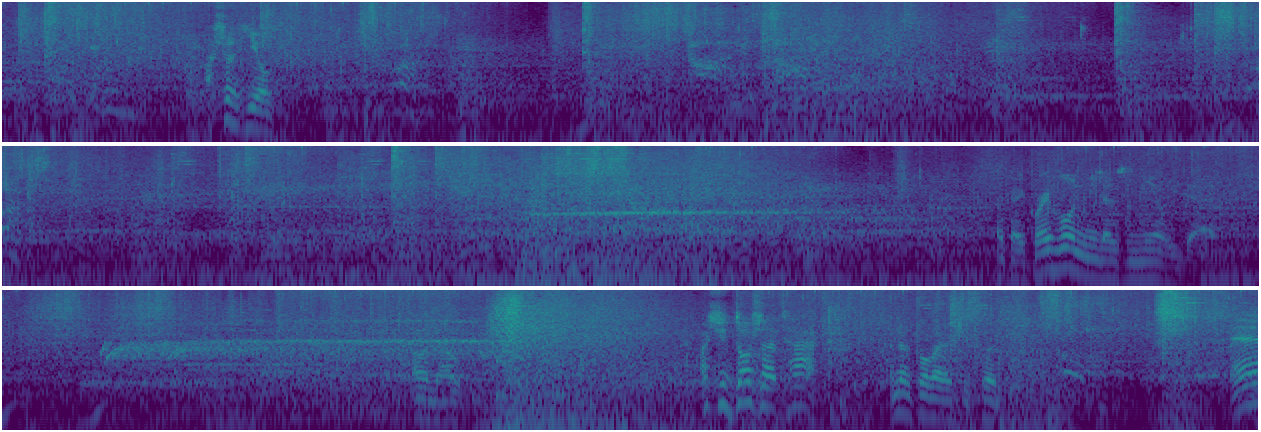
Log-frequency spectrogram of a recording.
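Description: Heavy metal weapons clash and thud in close combat.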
